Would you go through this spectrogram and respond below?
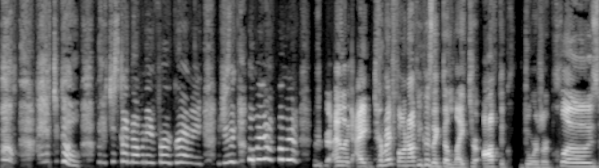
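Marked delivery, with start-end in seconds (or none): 0.0-2.5 very high, acted crying voice. Retelling a quick call to mom from the back, reenacting own past crying. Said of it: "I'm like crying".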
